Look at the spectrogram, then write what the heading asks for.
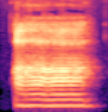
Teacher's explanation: your jaw is open, your tongue is sitting towards your throat, and there's a big gap between your tongue and the roof of your mouth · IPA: ɑː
